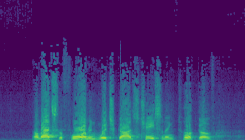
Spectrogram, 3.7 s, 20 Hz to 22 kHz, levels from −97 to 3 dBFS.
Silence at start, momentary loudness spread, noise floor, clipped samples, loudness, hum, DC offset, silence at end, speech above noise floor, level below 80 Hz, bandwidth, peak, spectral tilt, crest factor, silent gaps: 0.5 s; 8 LU; -56 dBFS; under 0.1%; -20 LUFS; none; under 0.1%; 0.5 s; 36 dB; -54 dBFS; 13 kHz; -8 dBFS; -4.5 dB/octave; 12 dB; none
